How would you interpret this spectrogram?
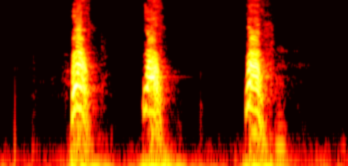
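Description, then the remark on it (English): A person imitates a dog, letting out three loud, sharp barks with short gaps between them and silence in between, no other talking. “It's no good barking your stupid head off, snapped the parrot.”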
